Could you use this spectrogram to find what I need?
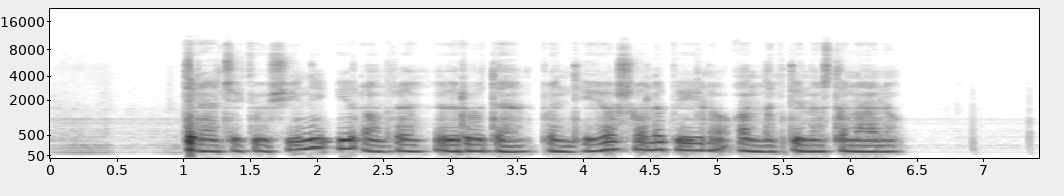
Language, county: Lithuanian, Kaunas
